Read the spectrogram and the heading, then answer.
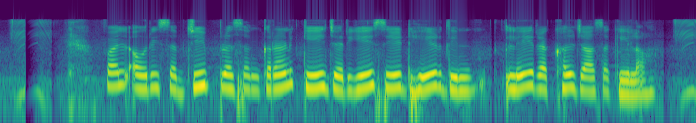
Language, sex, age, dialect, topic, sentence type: Bhojpuri, female, 18-24, Northern, agriculture, statement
